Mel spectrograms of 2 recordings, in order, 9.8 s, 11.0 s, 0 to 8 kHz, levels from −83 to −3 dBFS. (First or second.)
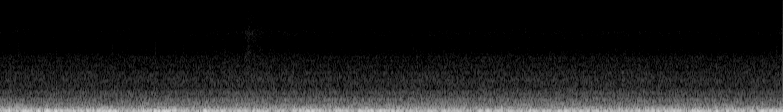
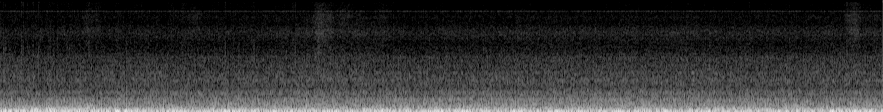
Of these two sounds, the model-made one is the second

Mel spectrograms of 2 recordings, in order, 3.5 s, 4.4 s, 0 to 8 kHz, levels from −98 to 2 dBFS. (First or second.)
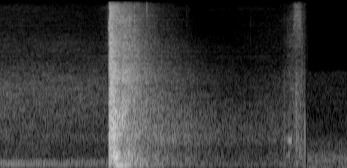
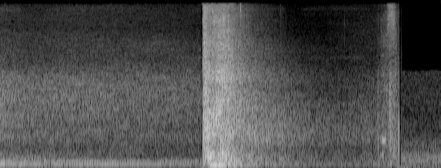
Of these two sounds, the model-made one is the first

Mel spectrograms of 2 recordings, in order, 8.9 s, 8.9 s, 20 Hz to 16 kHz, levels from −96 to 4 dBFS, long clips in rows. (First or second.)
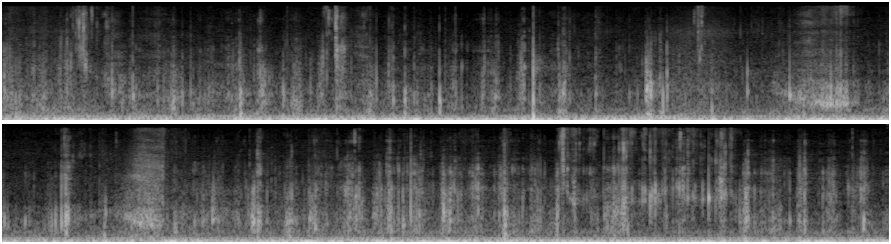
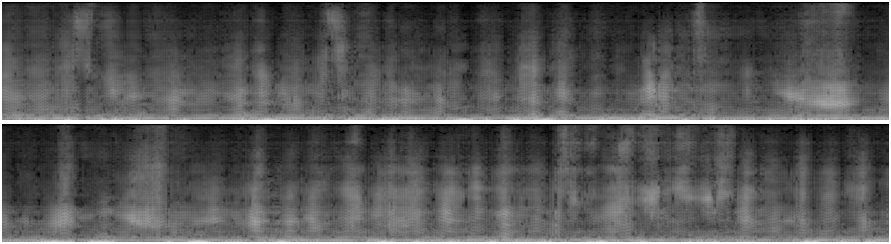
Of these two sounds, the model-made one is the second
